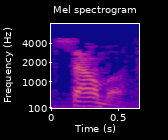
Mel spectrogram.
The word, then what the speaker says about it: Salma: Phares begat Hezron, and Hezron begat Ram, and Ram begat Amminadab, and Amminadab begat Nahshon, and Nahshon begat Salma. That's how it's pronounced.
